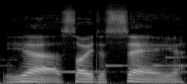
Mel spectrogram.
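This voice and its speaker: A male actor voicing a stern, brooding avenger who narrates a manga dub in a deliberate, dramatic way. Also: medium pitch, steady tone, music in the background, natural voice. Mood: grim, somber. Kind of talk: dramatic scripted first-person narration.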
